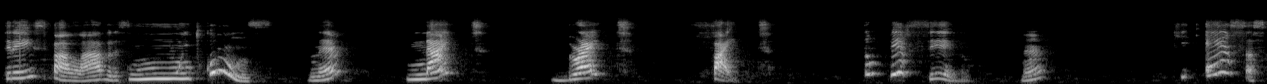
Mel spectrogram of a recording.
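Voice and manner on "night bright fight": "Night, bright, fight" each said loud as one syllable with ai; English model words. Shown as a demonstration. Teacher presenting English words to Brazilian students, loud and clear. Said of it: "têm uma única sílaba no inglês".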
